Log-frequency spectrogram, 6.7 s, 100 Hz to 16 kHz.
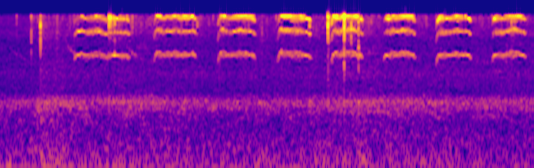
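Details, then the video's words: Eurasian hobby chick at a nest in Dorset, being fed, 8 July 2024: thin, whistled, slightly wavering notes repeated about every three quarters of a second, around eight in a row, over a steady low hum with a few clicks. "Dorset Nest (Falco subbuteo) Kobuz - Karmienie maluszka"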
